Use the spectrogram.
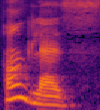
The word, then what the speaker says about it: anglaise: anglais parce que l'adjectif et masculin marie est anglaise mary et anglaise je prononce le est ce parce qu'il y avait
